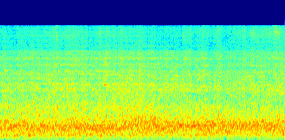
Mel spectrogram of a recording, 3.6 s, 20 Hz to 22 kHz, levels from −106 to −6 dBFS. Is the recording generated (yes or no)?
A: no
